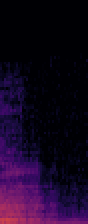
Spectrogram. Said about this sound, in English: Excuse me again. I should quit yawning.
